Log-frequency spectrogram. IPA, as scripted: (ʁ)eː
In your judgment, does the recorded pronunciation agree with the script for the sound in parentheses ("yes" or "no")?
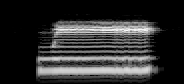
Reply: no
